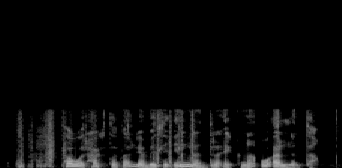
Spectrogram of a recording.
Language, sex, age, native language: Icelandic, female, 30-39, Icelandic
